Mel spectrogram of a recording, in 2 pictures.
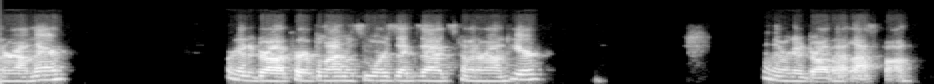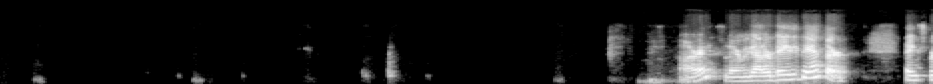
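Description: A young woman talks calmly and clearly close to a microphone, in short bursts with pauses.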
